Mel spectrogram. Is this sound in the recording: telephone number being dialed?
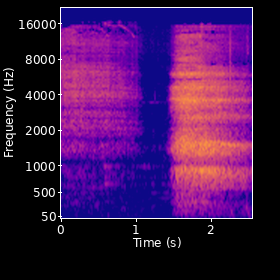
no

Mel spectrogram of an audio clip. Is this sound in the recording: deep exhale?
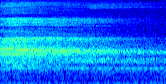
yes

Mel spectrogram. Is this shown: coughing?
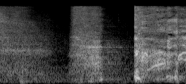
yes

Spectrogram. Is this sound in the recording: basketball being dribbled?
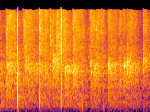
no

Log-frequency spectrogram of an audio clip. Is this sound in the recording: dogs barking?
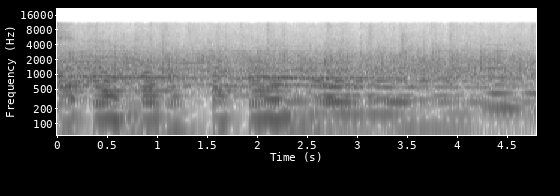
no

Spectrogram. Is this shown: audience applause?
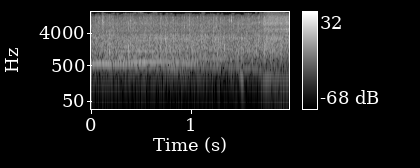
yes

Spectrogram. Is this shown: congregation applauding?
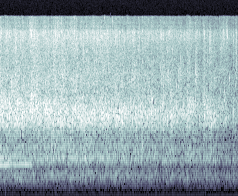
yes

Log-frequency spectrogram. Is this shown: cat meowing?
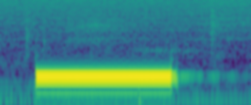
no

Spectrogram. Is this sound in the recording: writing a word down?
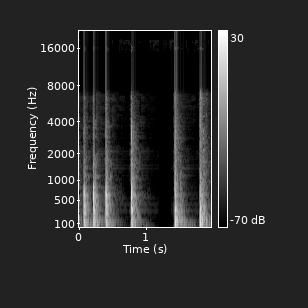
no

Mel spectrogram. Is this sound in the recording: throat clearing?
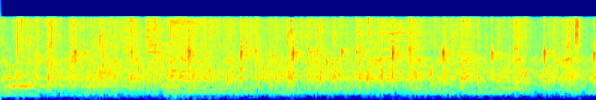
no

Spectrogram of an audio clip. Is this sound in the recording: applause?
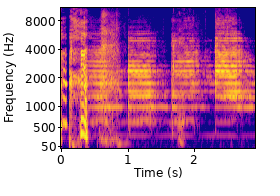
no

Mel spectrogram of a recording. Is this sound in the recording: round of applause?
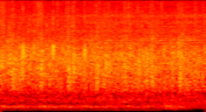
yes

